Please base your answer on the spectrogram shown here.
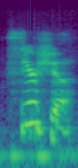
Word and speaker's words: Saoirse: just guessing I'm assigning no I was wrong it's Saoirse like strong of the sickies Saoirse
